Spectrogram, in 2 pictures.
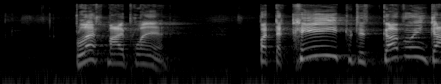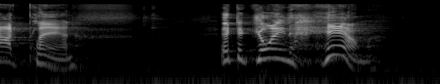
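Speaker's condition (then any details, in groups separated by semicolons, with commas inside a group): Deafness; congenital, 80% hearing loss since birth, relies on lip reading; masks over lips block understanding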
